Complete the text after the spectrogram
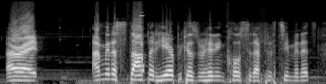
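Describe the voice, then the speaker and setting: A man reads game text aloud very fast while hosting a let's play, acting out each line expressively and adding his own commentary. His high-sitting voice is close-miked, and music plays in the background.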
